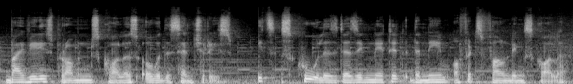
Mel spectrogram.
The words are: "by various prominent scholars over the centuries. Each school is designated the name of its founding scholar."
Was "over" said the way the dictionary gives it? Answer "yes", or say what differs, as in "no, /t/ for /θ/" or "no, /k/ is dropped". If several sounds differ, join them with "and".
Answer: yes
